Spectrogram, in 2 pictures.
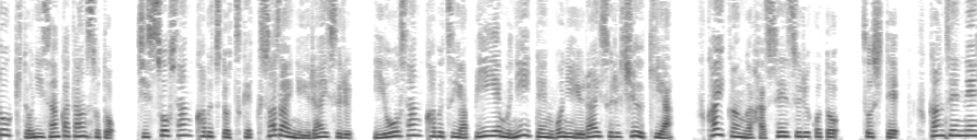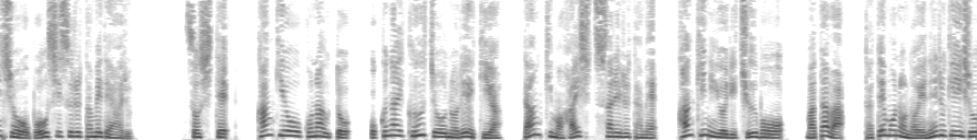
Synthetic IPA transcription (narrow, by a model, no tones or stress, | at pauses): o̞ːkʲi̥t̪o̞ɲ̟isãŋkat̪ãɰ̃so̞t̪o̞ | t͡ɕisːo̞sãŋkabɯ̟t͡sɨ̥t̪o̞t͡sɨ̥ke̞kɯ̥sazaiɲ̟ijɯ̟ɾaisɨɾɯ̟ | ijo̞ːsãŋkabɯ̟t͡sɨjapʲiːe̞mɯ̟ɲ̟iːt̪ẽ̞ŋɡo̞ɲ̟ijɯ̟ɾaisɨɾɯ̟ɕɨːkʲija | ɸɯ̟̥kaikãŋɡahasːe̞ːsɨɾɯ̟ko̞t̪o̞ | so̞ɕi̥t̪e̞ | ɸɯ̟̥kãnzẽ̞nːẽ̞ɰ̃ɕo̞ːbo̞ːɕisɨɾɯ̟t̪ame̞d̪e̞aɾɯ̟̰ | so̞ɕi̥t̪e̞ | kãŋkʲio̞ːko̞naɯ̟t̪o̞ː | kɯ̟naikɯ̟ːt͡ɕo̞ːno̞ɾe̞ːkʲija | d̪̥ãŋkʲimo̞haiɕi̥t͡sɨ̥saɾe̞ɾɯ̟t̪ame̞ | kãŋkʲiɲ̟ijo̞ɾʲit͡ɕɨːbo̞ː | mat̪aβa | t̪at̪e̞mo̞no̞no̞e̞ne̞ɾɯ̟ɡʲiːɕoː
